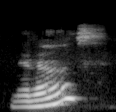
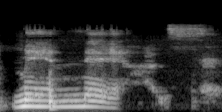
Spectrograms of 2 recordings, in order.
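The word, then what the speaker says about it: Mannaz: All right, so this is Manz. Minnows. Manaz, I'm trying to work on that.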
